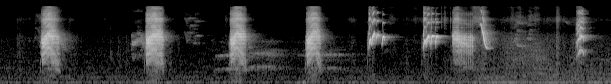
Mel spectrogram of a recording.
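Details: Long-tailed shrike singing toet toet to make lazy shrikes answer: loud harsh rasping notes spaced about a second apart, then a quicker cluster of scratchy calls and squeaks, over a quiet background.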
